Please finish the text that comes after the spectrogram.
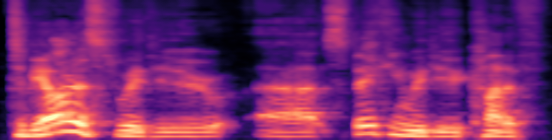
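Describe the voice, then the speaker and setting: A man's voice: medium pitch, expressive. Earnest man hosting a show. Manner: earnest, with filler pauses. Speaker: podcast host. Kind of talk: scripted guest introduction.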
